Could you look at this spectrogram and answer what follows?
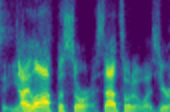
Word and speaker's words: Dilophosaurus: I don't know how you pronounce it. Yeah. Dilophosaurus.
